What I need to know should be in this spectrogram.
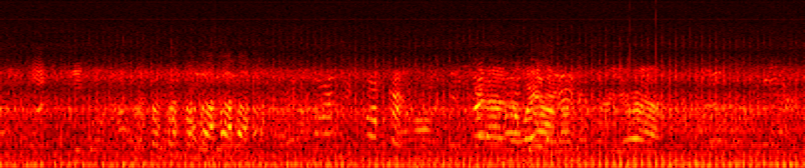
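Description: Men talk to each other outdoors.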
